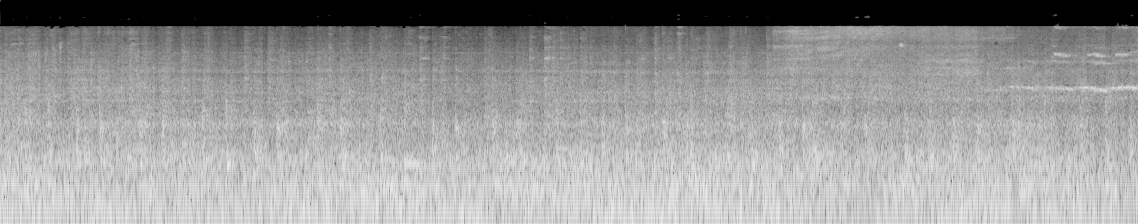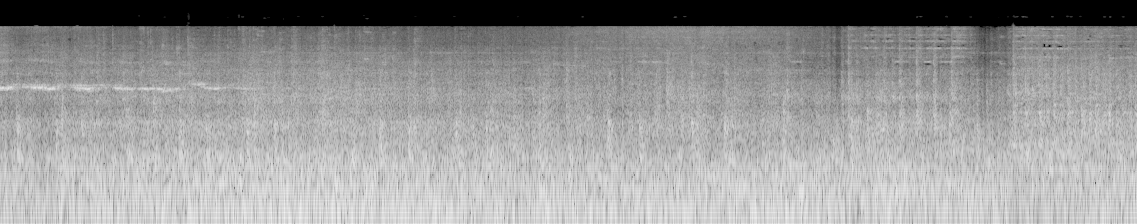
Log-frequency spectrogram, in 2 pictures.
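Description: Open-top freight wagons rolling past close by, their wheels clattering steadily over the rails. About twelve seconds in, a wheel squeals against the rail for about five seconds.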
